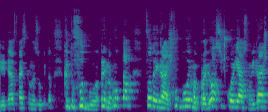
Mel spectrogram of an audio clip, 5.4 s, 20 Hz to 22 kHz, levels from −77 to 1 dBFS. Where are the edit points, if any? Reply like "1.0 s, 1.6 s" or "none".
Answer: none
